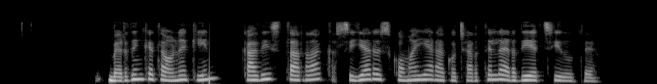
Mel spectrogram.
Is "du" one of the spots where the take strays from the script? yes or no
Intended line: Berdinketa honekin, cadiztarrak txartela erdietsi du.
yes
